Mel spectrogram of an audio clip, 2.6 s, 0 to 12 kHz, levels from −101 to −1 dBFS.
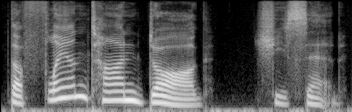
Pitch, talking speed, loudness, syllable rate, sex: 210 Hz, 115 wpm, -16 LUFS, 2.8 syllables/s, female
